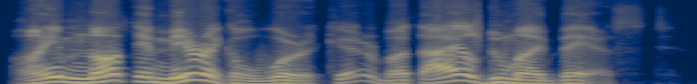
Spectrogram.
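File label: Portuguese male, voice; Pirates Of The Caribbean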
